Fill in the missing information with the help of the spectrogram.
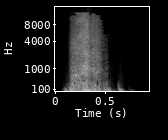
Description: foley shoe ballet foot slide in

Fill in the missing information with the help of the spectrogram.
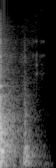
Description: sugar container put down on worktop

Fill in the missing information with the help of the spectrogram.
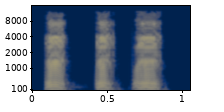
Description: cartoon duck quack

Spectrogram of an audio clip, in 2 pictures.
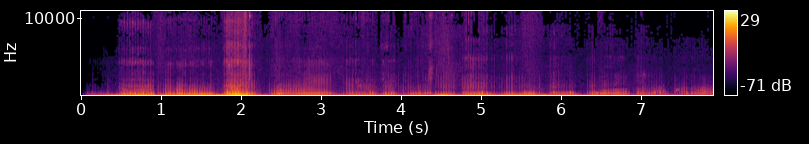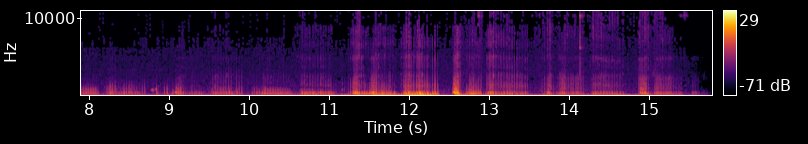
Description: animal cat purr

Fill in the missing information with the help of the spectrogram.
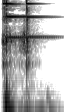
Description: vehicles bicycle bell ring lever; zapsplat

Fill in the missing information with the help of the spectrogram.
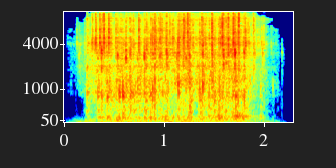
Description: toy train wooden roll surface short

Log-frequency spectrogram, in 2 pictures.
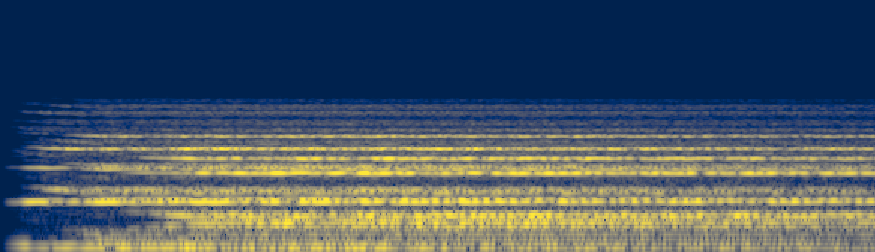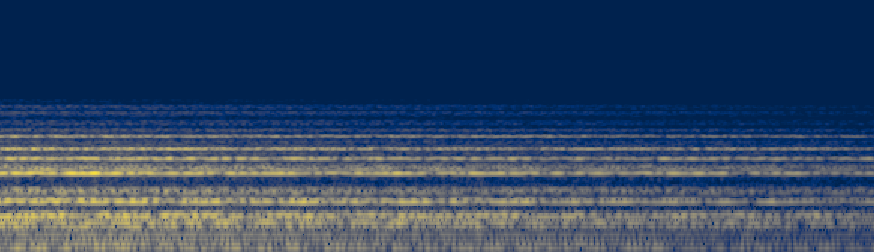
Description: horror swell dark sinister mysterious

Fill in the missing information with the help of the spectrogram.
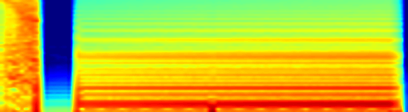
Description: sound design glitch followed by buzz

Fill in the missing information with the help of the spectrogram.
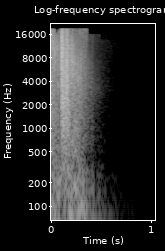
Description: Giant Footstep; Blastwave FX

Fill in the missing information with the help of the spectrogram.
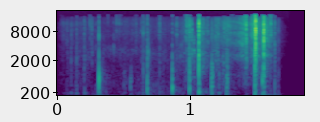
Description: paper pack flick through sheets; foley

